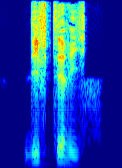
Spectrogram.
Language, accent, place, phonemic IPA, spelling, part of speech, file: French, France, Lyon, /dif.te.ʁi/, diphtérie, noun, LL-Q150 (fra)-diphtérie.wav
- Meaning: diphtheria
